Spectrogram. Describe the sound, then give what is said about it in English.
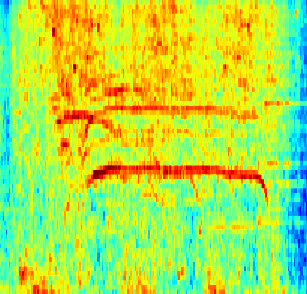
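Window glass shatters in a loud, sharp crash as a boot kicks in a window high up in a bedroom wall, followed by bright ringing and tinkling shards that hang on for a couple of seconds before fading. No one speaks. “A boot kicks in the window high up in the bedroom wall.”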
